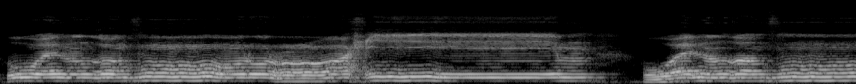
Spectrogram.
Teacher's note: Nah, rur ini alif lam syamsiah. Alif lam syamsiah dibacanya, alif lamnya tidak terbaca langsung ke ro-nya ya.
